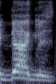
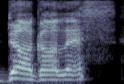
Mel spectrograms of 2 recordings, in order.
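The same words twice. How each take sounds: First: Said in the usual way. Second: Douglas drawn out as Doug-a-less with an extra middle syllable; extra syllable in name. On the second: Shown as a demonstration. Teasing a viewer by saying Douglas as Doug-a-less. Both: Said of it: "do people be putting extra syllables".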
